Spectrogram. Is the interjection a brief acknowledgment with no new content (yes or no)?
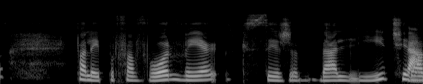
yes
